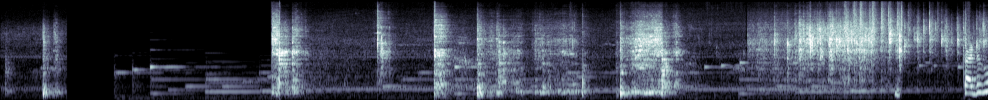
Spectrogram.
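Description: Asafoetida heating in sesame oil in a pan while mustard seeds fry, with clinks and rattles of the pan and utensils, a scraping stir and a steady crackle that grows denser toward the end.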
